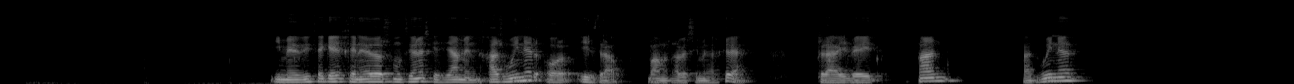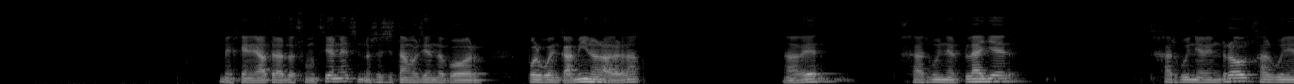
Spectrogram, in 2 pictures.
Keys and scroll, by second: 1.3 Tab, 8.7 Tab, 10.4 Return, 14.7 Tab.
